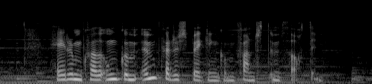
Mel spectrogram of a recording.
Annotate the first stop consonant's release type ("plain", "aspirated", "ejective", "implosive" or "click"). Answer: aspirated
